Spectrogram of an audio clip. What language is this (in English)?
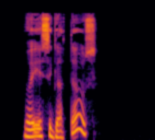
Latvian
